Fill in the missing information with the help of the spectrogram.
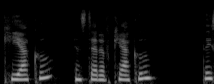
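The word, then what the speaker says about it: きゃ: It's not kia, but kya.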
